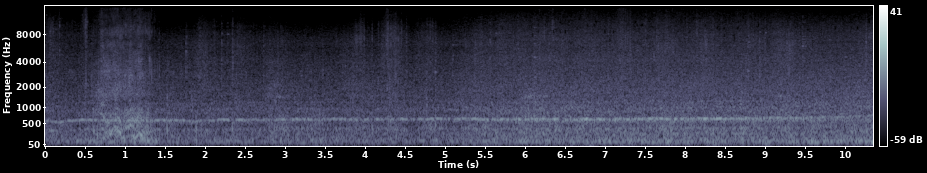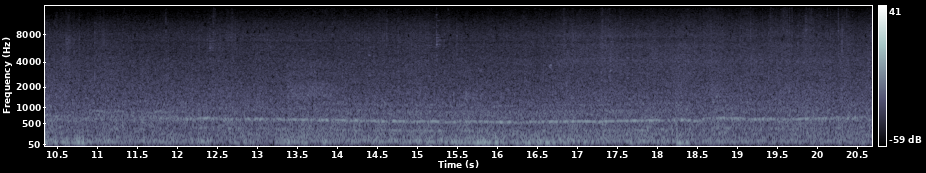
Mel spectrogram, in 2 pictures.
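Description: A snowstorm wind howls and roars steadily outdoors.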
